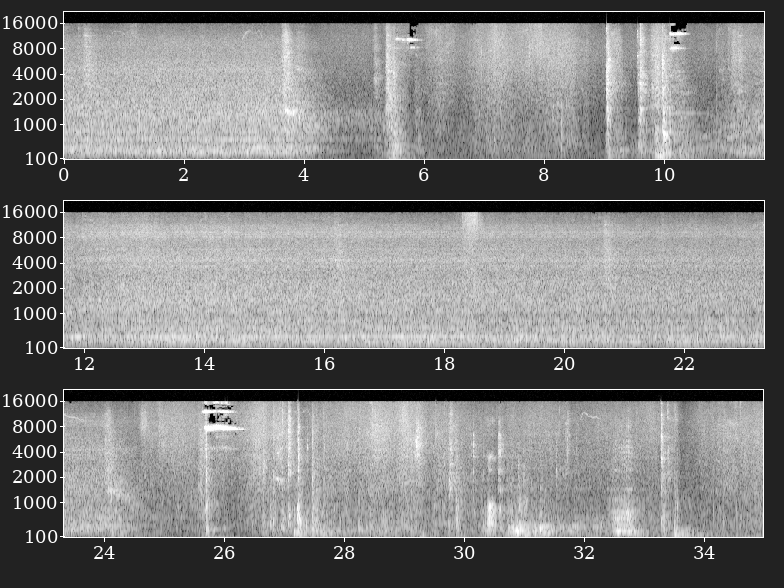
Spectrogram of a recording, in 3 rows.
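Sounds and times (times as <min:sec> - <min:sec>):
elevator hoist motor humming: 0:10.1 - 0:24.7.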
